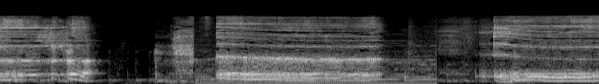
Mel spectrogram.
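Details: Deliberate burping tagged as by a girl: several long, loud, drawn-out voiced belches with music in the background.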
